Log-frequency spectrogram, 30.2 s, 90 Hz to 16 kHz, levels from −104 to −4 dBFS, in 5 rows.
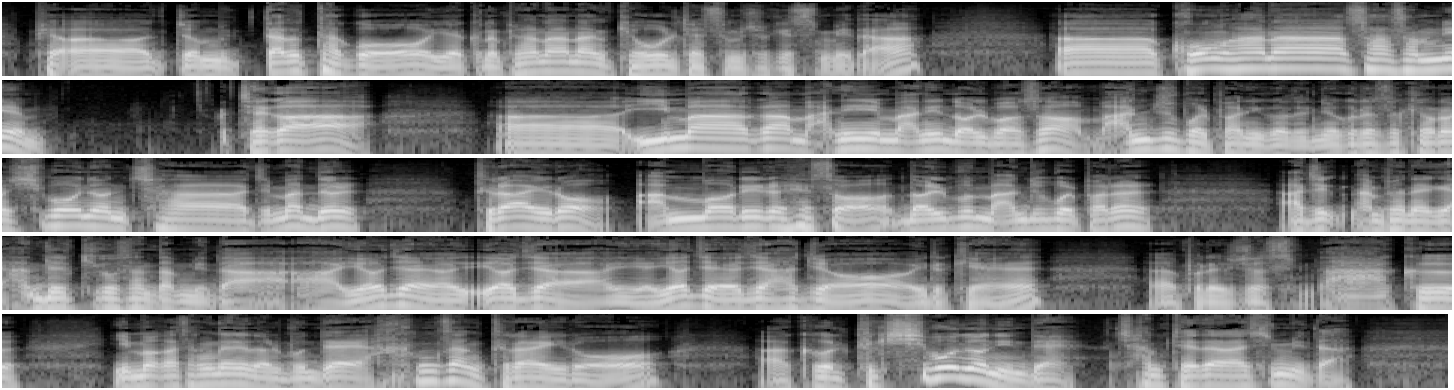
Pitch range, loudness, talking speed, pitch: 95-125 Hz, -25 LUFS, 295 characters per minute, 105 Hz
